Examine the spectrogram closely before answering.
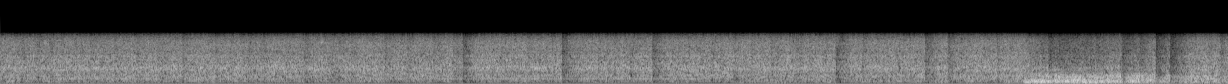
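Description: Heavy rain pouring down steadily in a thunderstorm, with a loud low rumble of thunder about ten seconds in.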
